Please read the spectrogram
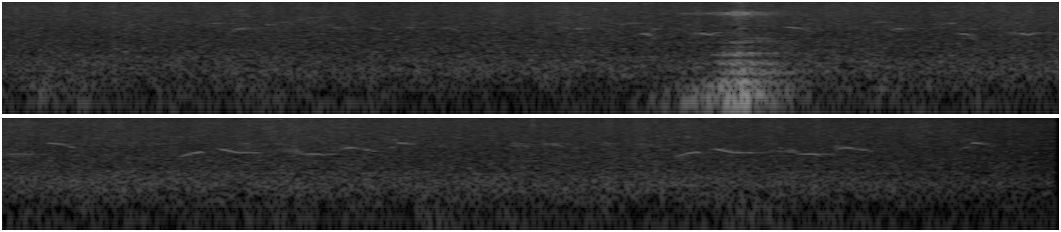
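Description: Background nature ambience: small birds chirping faintly and sporadically over a steady hiss. About three and a half seconds in, a single short pitched sound effect rises above it, the loudest sound here.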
